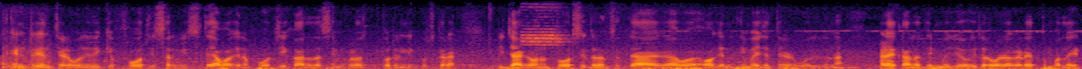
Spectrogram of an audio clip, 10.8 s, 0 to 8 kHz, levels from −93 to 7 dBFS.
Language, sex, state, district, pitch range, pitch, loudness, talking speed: Kannada, male, Karnataka, Bellary, 115-125 Hz, 120 Hz, -22 LUFS, 185 wpm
